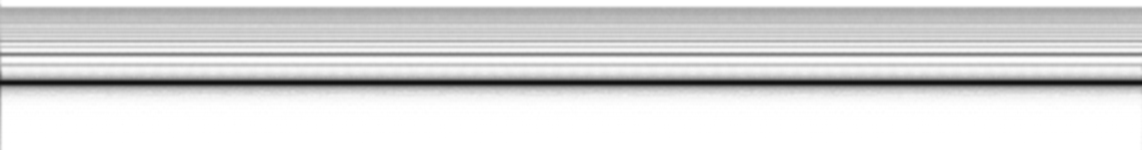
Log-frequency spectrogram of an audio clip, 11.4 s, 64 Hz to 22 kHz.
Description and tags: Doepfer A-110-1 VCO Triangle - A5
Sample of the Doepfer A-110-1 triangle output.
Captured using a RME Babyface and Cubase.
oscillator, wave, analog, triangle-wave, synthesizer, triangle, analogue, modular, basic-waveform, Eurorack, A-100, electronic, raw, VCO, A-110-1, multi-sample, sample, triangular, waveform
